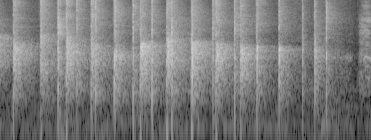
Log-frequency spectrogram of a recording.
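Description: A small audience at a PC-building livestream claps in short, distinct bursts, with sharp separate hand claps in a loose rhythm over under four seconds, moderately close and fairly quiet.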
